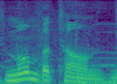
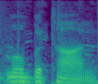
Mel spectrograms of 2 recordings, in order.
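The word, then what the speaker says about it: Mumbatón: it's pronounced Mumbaton, not Mumbaton, because he corrected me once before. – Mumbaton. Okay. – Mumbaton, yeah, like reggaeton. Mumbaton.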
